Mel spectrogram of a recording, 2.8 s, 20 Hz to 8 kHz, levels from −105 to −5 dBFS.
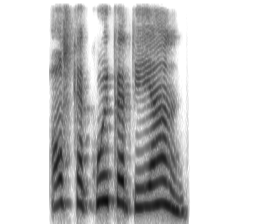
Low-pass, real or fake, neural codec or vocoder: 7.2 kHz; fake; codec, 16 kHz, 2 kbps, X-Codec, HuBERT features, trained on balanced general audio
